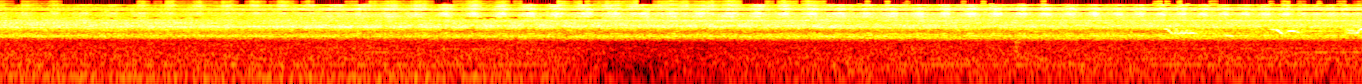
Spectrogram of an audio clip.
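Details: Cicadas in dry dipterocarp forest during the dry season: a dense, unbroken high buzzing drone with a fine pulsing shimmer. Faint short bird chirps come in near the end.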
